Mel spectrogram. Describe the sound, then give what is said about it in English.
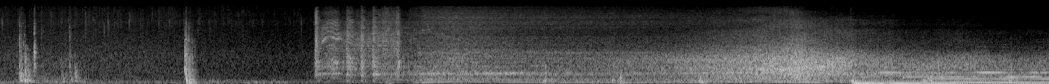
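A couple of sharp clicks, then a truck engine cranks and catches, idling roughly before revving up into a steady, rising drone as the truck is turned around and pulls away. Fairly loud, with no talking. “I hopped in the front of the truck and started turning it around.”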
